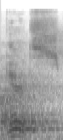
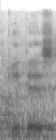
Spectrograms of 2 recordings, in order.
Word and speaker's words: Guedes: Et pour moi, le néolibéralisme ne se limite pas à Goetz, puisque j'ai appris qu'il fallait prononcer comme ça, et certainement pas Guedes, comme le français le fait généralement, mais je crois que c'est assez important.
